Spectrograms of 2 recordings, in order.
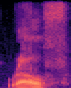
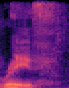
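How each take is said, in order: First: The name is said with an L sound. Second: The name is said without an L sound.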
